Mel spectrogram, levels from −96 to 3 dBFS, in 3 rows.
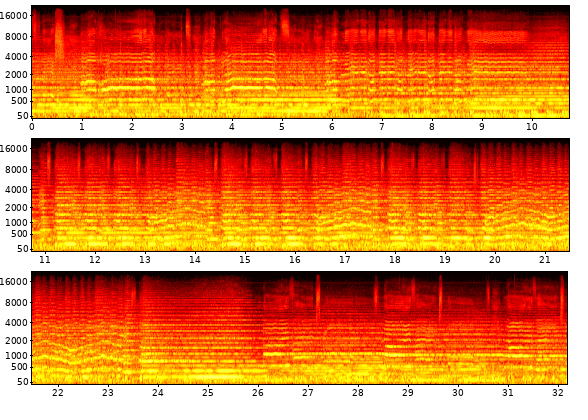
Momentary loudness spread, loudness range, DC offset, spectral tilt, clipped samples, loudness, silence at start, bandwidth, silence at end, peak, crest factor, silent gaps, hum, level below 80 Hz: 6 LU; 3 LU; under 0.1%; -5.5 dB/octave; under 0.1%; -18 LUFS; 0 s; 14.5 kHz; 0 s; -2 dBFS; 16 dB; none; none; -34 dBFS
